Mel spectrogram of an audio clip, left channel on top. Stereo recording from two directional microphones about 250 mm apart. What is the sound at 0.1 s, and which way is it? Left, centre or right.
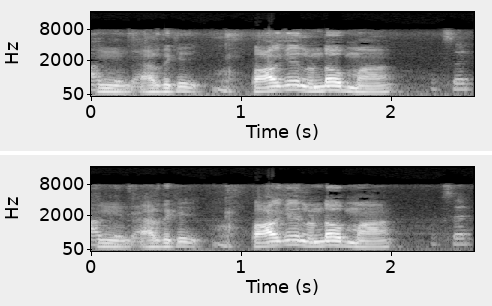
Speech, centre.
